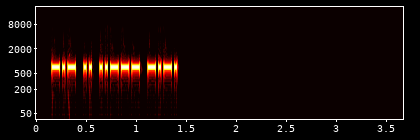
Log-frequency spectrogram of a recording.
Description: Morse code, heard as a keyed tone, about 42 wpm, 700 Hz. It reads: KI2C
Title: USA Call Signs - 4 Characters - Repeated 2x - 45wpm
